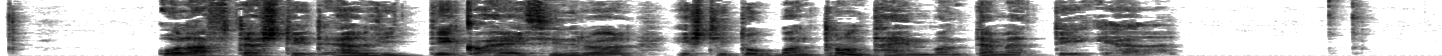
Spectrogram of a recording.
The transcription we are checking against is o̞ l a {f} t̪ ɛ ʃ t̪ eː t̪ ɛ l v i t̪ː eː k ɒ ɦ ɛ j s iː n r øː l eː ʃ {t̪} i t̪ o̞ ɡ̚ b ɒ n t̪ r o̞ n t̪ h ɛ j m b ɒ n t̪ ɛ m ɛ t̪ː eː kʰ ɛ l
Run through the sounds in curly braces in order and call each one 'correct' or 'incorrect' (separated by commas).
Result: correct, correct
